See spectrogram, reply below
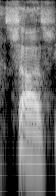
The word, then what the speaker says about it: Szasz: And so there you're talking about Thomas, is it Szasz? Am I saying his name correctly? – I think Szasz, yes.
